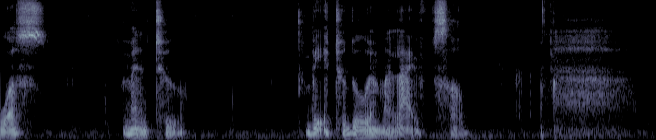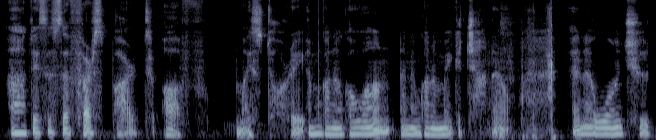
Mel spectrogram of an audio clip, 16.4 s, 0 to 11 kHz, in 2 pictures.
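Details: Adult female professional singer with abductor spasmodic dysphonia, a rare type in which spasms of the vocal cord muscles open the cords; diagnosed by nasal endoscopy; onset 2015; treated with Botox injections.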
